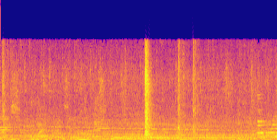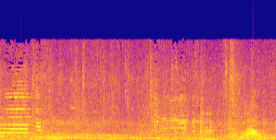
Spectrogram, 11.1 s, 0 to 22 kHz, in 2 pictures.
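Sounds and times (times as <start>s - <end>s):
train rumbling past platform: 0.0s - 11.0s.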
